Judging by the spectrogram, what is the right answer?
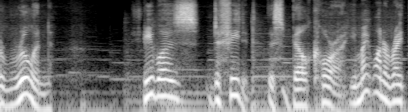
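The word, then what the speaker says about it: Belcorra: of it into ruin he was defeated this belkora you might want to write that down bell cora i'll spell that if you need it it's b-e-l c-o-r-r-a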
